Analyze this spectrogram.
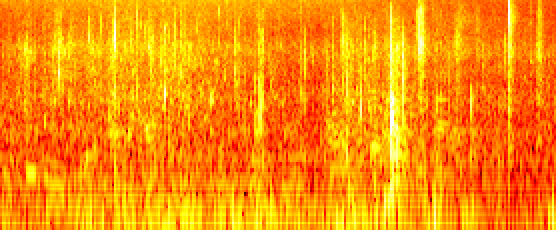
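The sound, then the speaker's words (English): A kayak paddle dips and pulls through the water of the Hudson River at Piermont, New York, giving soft irregular splashes and drips over a steady watery wash and light wind, with one sharper splash toward the end. “And I like to go kayaking, usually in the mornings.”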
